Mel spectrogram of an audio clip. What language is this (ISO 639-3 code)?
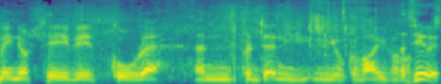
cym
